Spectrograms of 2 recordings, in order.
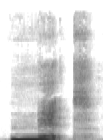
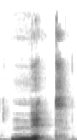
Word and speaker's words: knit: Knit. Silent K. K muda. Knit.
